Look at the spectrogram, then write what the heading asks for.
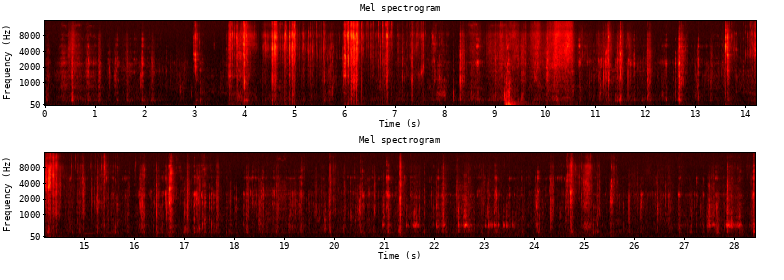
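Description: Close-up crunching and chewing as crispy roasted pork belly (liempo) is bitten and eaten, the crackled skin giving many short crisp crunches. A single heavy thump about nine seconds in.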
